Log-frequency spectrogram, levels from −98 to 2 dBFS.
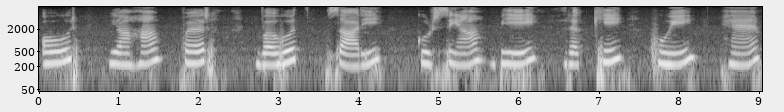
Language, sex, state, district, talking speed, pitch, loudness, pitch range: Hindi, female, Punjab, Pathankot, 65 wpm, 245 Hz, -15 LUFS, 235-280 Hz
